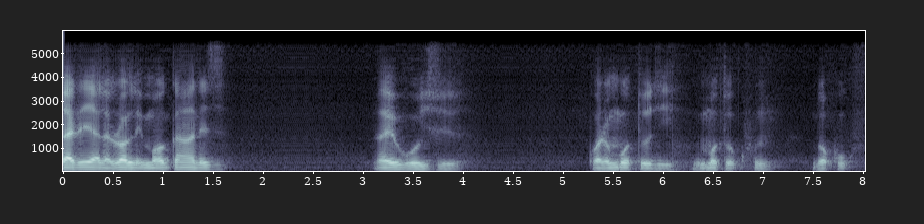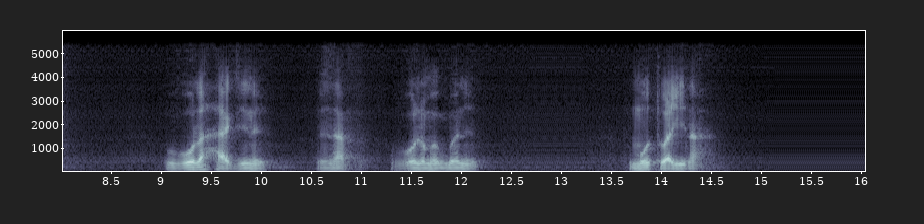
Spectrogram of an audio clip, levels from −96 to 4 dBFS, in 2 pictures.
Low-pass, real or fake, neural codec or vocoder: 5.4 kHz; fake; codec, 16 kHz, about 1 kbps, DyCAST, with the encoder's durations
